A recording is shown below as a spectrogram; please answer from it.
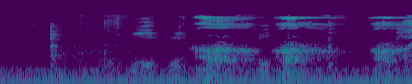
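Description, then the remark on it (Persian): A voice imitates a big, furry bear snoring as it sleeps in a log, with a series of rough, rasping snorts repeating about once a second, moderately loud over a low steady hum. “هنوز صدای خور پف خرس می اومد”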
